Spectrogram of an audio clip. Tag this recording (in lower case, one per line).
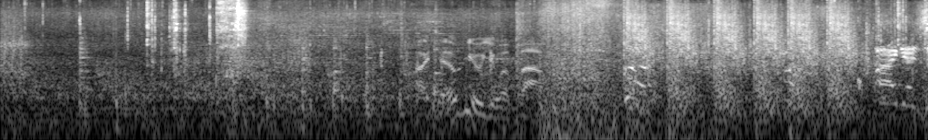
speech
